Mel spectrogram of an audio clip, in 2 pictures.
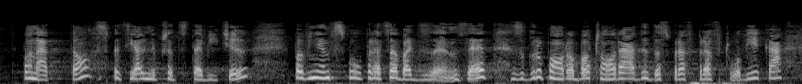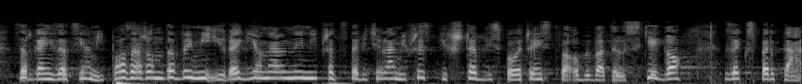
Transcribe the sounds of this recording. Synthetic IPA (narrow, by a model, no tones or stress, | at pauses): pɔnat̪ːɔspɛt̪sʲjalnɘpʂɛt̪st̪avʲit͡ɕɛlpɔvʲiɲɛnfspuwpɾat̪sɔvad͡ʑzɔ̰ɛ̰nzɛt̪zɡɾupɔ̃w̃ɾɔbɔt͡ʂɔ̃w̃ɾad̪ɘd̪ɔspɾafpɾaft͡ʂwɔ̰vʲjɛkazɔɾɡaɲizat̪sʲjamʲipɔzaʐɔnd̪ɔvɘmʲiʔiɾɛɡʲjɔnalnɘmʲipʂɛt̪st̪avʲit͡ɕɛlamʲifʂɘst̪̚kʲixʂt͡ʂɛblʲispɔwɛt͡ʂɛj̃st̪fa̰ʔɔbɘvat̪ɛlskʲɛɡɔzɛkspɛɾt̪a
